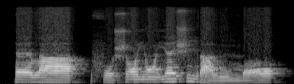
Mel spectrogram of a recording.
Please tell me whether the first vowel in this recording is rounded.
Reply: no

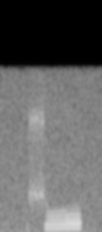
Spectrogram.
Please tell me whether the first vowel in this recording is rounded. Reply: yes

